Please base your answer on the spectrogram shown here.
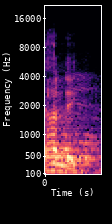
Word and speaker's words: Hyundai: Kita bisa kita dari tekad sehingga ketika di sana bikin Honda sini Hande Hyundai kan dibacanya Handai ya kan sana Honda sini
